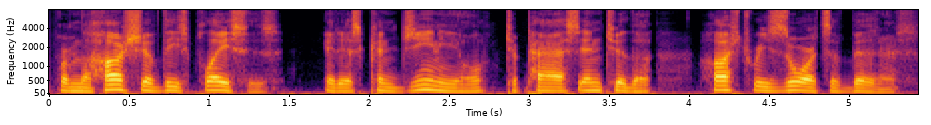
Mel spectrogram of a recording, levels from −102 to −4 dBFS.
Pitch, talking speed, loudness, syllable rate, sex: 130 Hz, 190 wpm, -21 LUFS, 5.4 syllables/s, male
